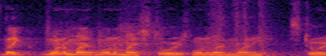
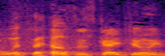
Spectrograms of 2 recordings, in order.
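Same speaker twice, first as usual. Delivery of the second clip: loud, fast baffled exclamation; incredulous; 6 semitones higher, 8 dB louder than usual. Retold or imitated. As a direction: blurt it out in disbelief. Father-in-law's baffled reaction.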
